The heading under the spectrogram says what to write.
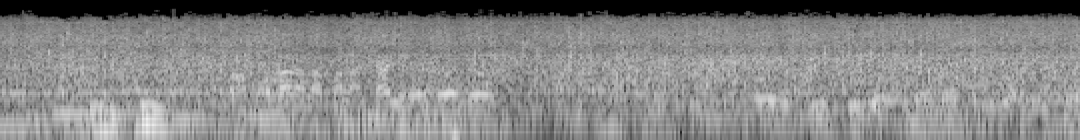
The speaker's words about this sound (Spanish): Mira la gente aplaudiendo y todo, claro. Sí, es que no me extraña nada. Ahora, el aplauso se lo merece Telefónica.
